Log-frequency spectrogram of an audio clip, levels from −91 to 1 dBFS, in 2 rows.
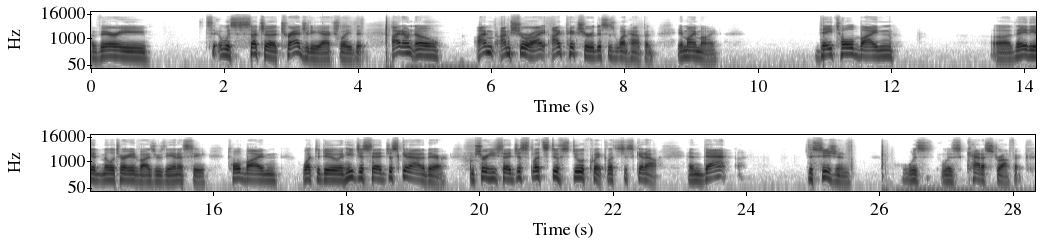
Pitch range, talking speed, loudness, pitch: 110-155 Hz, 150 wpm, -19 LUFS, 130 Hz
